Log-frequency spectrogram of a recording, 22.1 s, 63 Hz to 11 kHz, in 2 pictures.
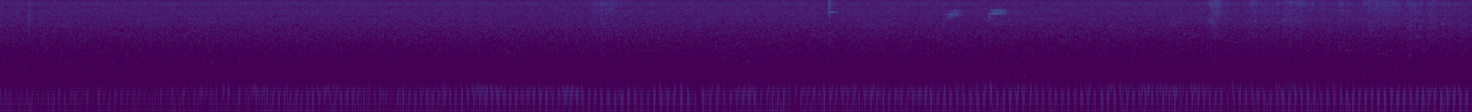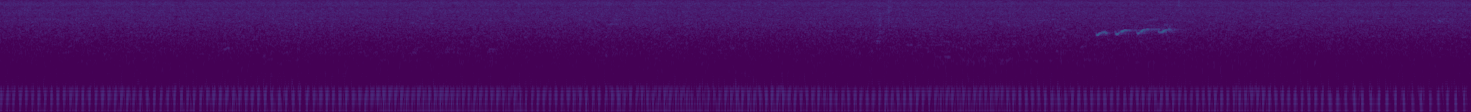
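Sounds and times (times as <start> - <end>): faint low rumble: 0.0 - 22.0
faint ticks: 6.1 - 7.6.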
